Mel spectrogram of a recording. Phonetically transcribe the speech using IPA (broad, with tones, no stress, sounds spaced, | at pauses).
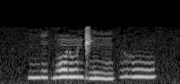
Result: ŋ i˨ ɡ õ˦ ɾ ũ˦ d͡ʒ ĩ˨ | ɦ u˦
